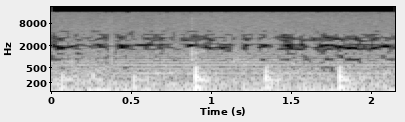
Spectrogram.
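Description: Steady electrical hum, with a few faint short ticks from a marker writing on a whiteboard.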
